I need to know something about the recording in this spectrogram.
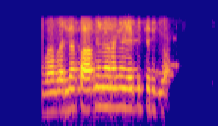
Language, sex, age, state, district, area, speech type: Malayalam, male, 30-45, Kerala, Thiruvananthapuram, rural, conversation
